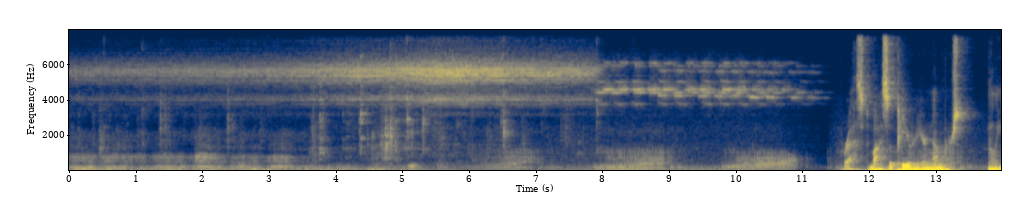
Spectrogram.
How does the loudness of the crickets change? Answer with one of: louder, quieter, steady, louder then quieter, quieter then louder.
louder then quieter.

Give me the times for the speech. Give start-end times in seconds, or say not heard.
11.6-13.9.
